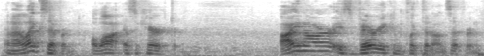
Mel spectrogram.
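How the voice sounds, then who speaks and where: A man's voice: medium pitch, big pitch swings, a little fast, gravelly, a bit bright. A man hosting a roleplay let's play, giving informal, reflective game commentary with some swearing. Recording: roomy echo, faint background noise.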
